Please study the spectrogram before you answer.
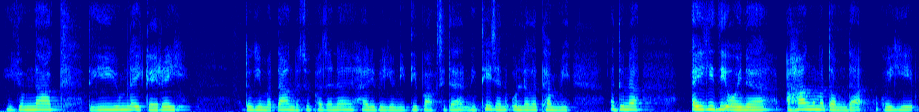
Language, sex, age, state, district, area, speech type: Manipuri, female, 30-45, Manipur, Thoubal, urban, spontaneous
